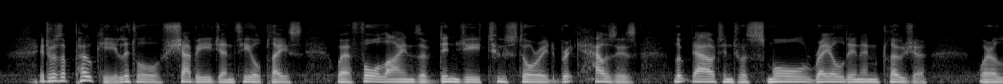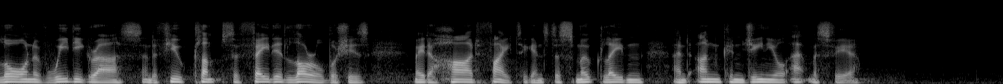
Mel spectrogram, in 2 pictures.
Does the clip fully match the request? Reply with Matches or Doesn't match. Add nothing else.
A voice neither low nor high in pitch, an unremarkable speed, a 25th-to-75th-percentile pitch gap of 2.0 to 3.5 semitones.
Doesn't match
